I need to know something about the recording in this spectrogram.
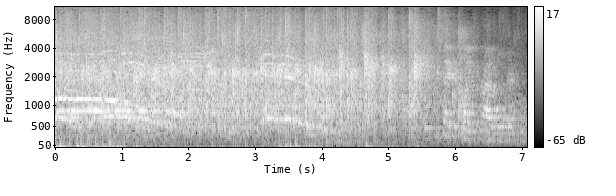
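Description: A small group applauds indoors.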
